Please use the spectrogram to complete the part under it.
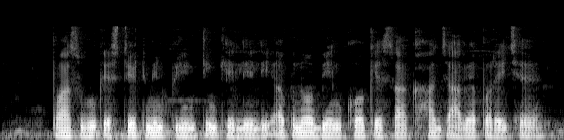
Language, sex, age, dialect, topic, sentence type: Maithili, male, 25-30, Angika, banking, statement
